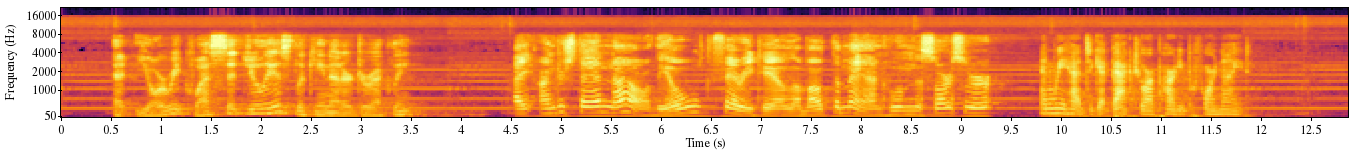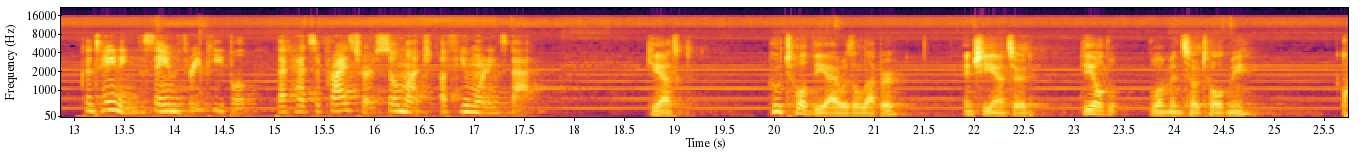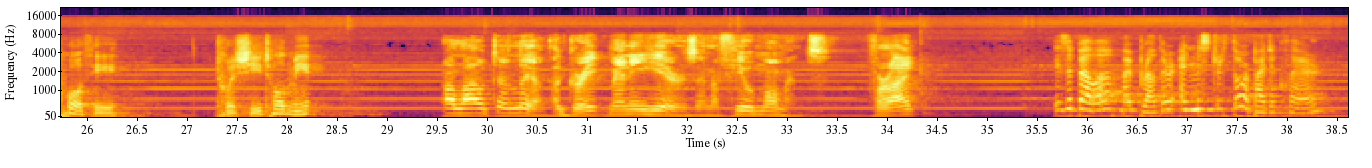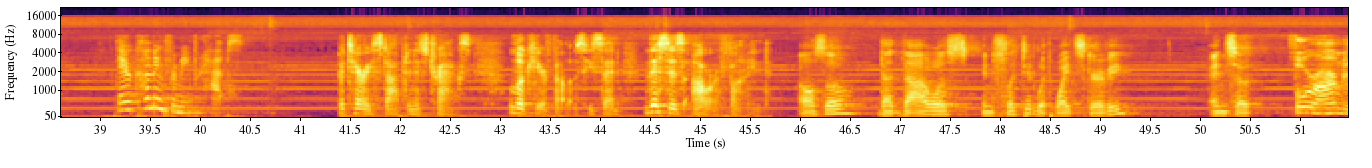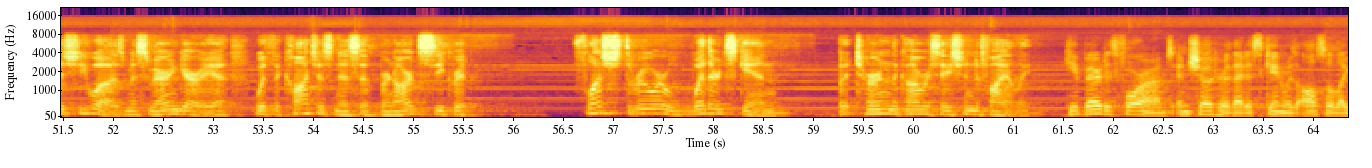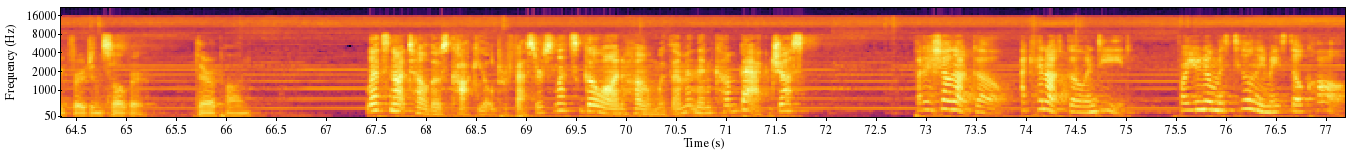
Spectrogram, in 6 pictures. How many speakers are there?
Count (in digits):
5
